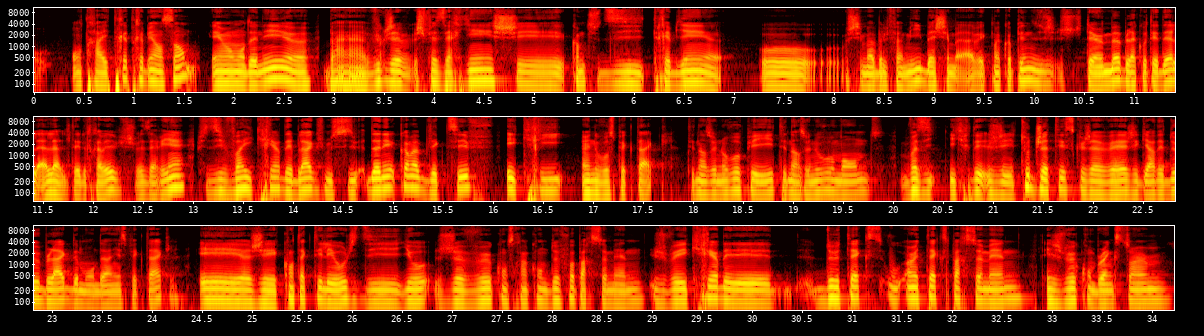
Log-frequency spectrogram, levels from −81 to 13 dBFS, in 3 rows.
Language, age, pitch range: French, 20-39, 105-120 Hz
